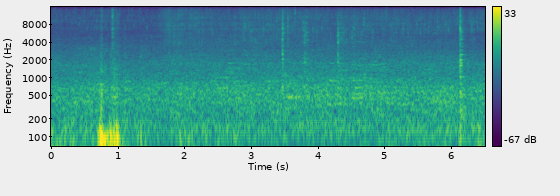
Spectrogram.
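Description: Butter melting and sizzling in a hot stainless steel sauté pan, a steady frying hiss, stirred with tongs. A short, loud low thump comes about a second in.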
